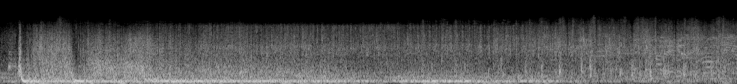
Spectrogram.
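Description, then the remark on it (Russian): A car that has just driven past explodes in a film scene: a sudden loud blast at the start, then a dense, steady roar of rumbling, crackling noise that stays loud for several seconds, with faint voices mixed in. “Машина, что только что проехала, взорвалась.”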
